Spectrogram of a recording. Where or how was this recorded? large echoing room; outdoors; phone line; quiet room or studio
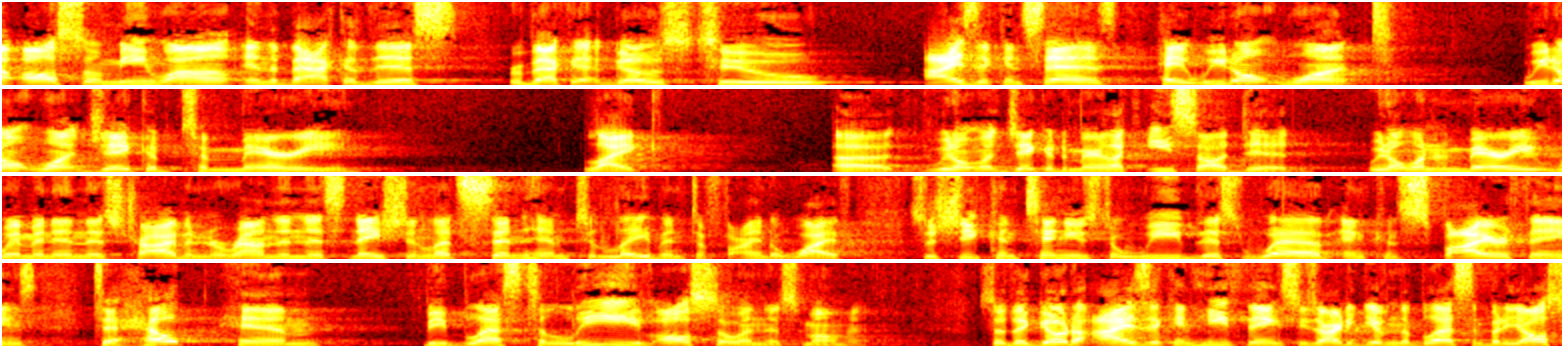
large echoing room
